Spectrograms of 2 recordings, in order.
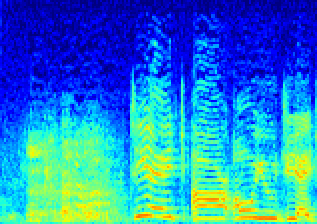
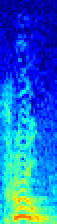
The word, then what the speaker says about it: through: THU when the hold it Shakespeare th t h r o u g h is pronounced through through that's what I always say now stop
